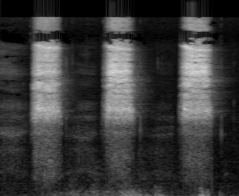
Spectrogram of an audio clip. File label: Sh Voiceless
